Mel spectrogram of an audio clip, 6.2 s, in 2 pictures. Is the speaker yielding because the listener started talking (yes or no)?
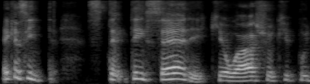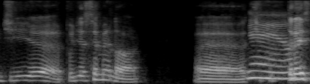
no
